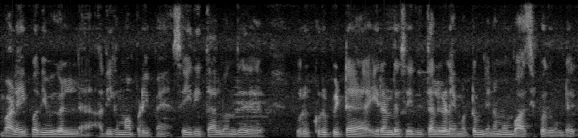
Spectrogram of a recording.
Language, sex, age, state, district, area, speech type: Tamil, male, 18-30, Tamil Nadu, Pudukkottai, rural, spontaneous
